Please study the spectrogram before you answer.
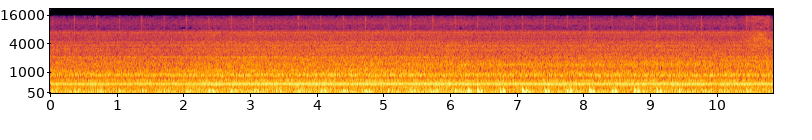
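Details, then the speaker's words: Chinese 2 kW 12 V diesel heater in a VW Transporter T4, boxed in, running at full power before the fuel pump noise fix: a steady hum with a regular low thud about three times a second as the pump knocks against its housing. "off and you can hear a tickin [Music] for that tickin I don't know how much of the phone will pick that sound up"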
